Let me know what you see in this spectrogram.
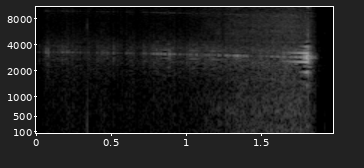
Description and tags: Old TV switching off, with an eerie 50's horror kind of tone to it.
Actually a recording of a hand-cranked generator edited and played backwards.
